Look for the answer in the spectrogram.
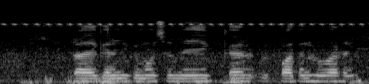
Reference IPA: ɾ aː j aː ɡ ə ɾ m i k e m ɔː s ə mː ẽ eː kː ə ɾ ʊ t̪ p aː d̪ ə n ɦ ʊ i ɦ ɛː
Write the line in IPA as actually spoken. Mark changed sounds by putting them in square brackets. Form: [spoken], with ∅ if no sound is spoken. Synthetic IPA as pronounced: ɾ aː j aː ɡ ə ɾ m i k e m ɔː s ə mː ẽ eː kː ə ɾ ʊ t̪ p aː d̪ ə n ɦ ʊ [a] ɦ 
